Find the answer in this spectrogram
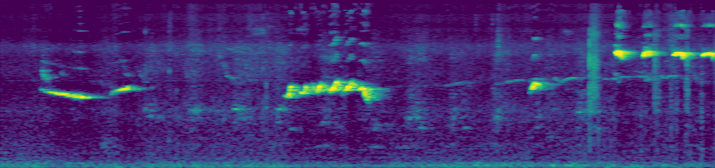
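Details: White-rumped shama, described as singing diligently, mixes drawn-out slurred whistles with a brief trilled phrase and, near the end, quick high clicks and chips over low background hum.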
